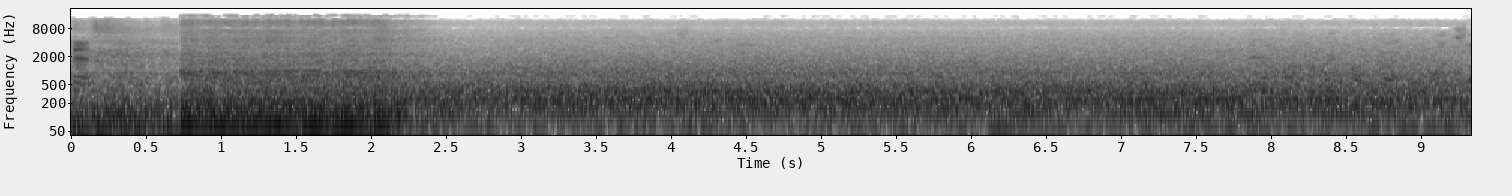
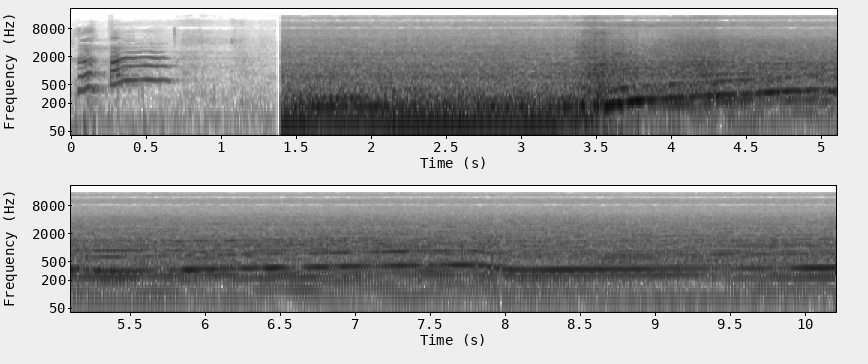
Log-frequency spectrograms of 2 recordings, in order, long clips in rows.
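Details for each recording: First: Freshly built Chevy LS3 427 V8 in an Ultra4 car on the dyno, stock ECM: lopes at a low uneven idle with rough rumble, idle air control valve wide open and screaming; insufficient base airflow, fix is adding bypass air. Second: Chevy LS3-based 427 V8 in a rebuilt Ultra4 bomber off-road race car, on the dyno during tuning, with 8-to-1 headers: deep steady idle, then a clean rising rev that holds with no misses or rattles; healthy, strong-sounding engine.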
